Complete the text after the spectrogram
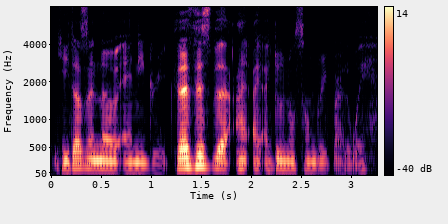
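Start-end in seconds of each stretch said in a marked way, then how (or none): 1.8-3.2 stammering mock of the opponent, dropping away soft; lightly voiced pleading imitation. Mocking the opponent's claim to know Greek, a soft whiny imitation. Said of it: "you see how much of a beg that is".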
